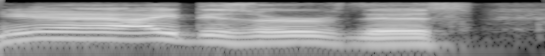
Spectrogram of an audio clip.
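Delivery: loud screaming. Retelling a moment at a victory parade: imitating someone screaming. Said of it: "she's screaming".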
